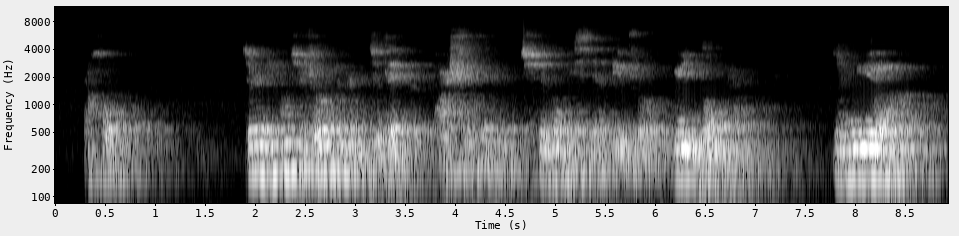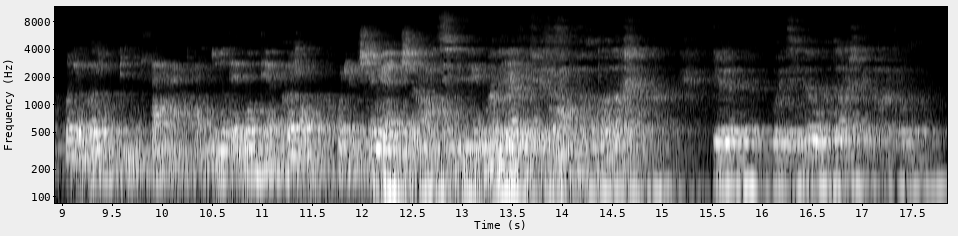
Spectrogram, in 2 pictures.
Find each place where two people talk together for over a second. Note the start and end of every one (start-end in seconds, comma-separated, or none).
12.1-14.6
